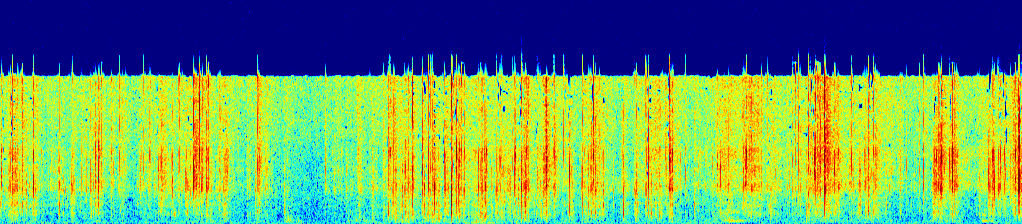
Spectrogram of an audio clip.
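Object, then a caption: Plastic zip-lock bag. A flat, empty clear plastic zip-lock bag lying on a table is rubbed and scratched with fingertips and short nails. It makes a steady stream of bright, crisp crinkling with quick scratchy bursts and almost no low end. The sound swells and eases as the rubbing changes pace.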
